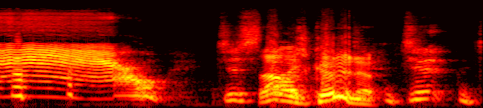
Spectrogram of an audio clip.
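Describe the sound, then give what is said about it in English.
A person mimics a cat's meow with a loud, drawn-out, falling whine, followed by a few more short, warbling voiced meows. “Just like the cats.”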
